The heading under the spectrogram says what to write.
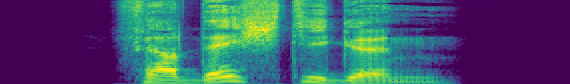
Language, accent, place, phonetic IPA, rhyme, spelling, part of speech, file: German, Germany, Berlin, [fɛɐ̯ˈdɛçtɪɡn̩], -ɛçtɪɡn̩, Verdächtigen, noun, De-Verdächtigen.ogg
- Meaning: 1. gerund of verdächtigen 2. genitive singular of Verdächtiger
